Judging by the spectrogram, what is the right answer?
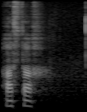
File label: Homshetsi star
